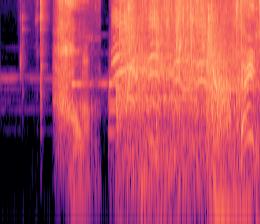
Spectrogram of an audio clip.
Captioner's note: customer chomps; imp laughing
